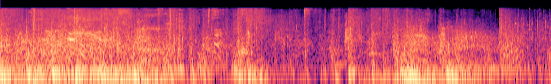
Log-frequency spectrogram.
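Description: Magic blasts and weapon blows crash loudly in a fierce fight.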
